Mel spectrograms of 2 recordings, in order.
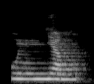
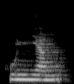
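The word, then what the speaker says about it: Kwun Yam: To me, this is Kunyam, and I pronounce it in a Cantonese way, Kunyam.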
